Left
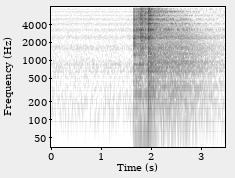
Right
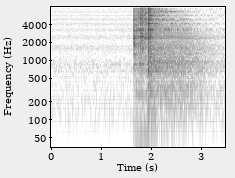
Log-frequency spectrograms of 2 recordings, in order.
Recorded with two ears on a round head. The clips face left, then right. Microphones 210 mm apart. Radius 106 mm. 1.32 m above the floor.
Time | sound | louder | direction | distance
1.6 | cutlery clinking | left 4 dB | 40° left (ahead or behind) | 0.7 m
